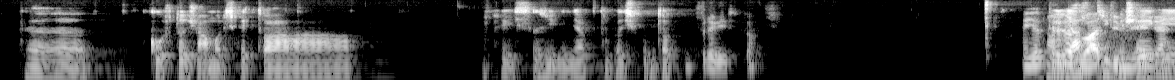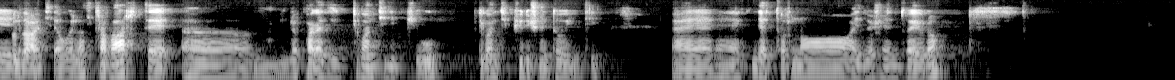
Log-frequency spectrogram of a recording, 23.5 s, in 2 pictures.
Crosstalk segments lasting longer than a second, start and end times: 10.5-12.0

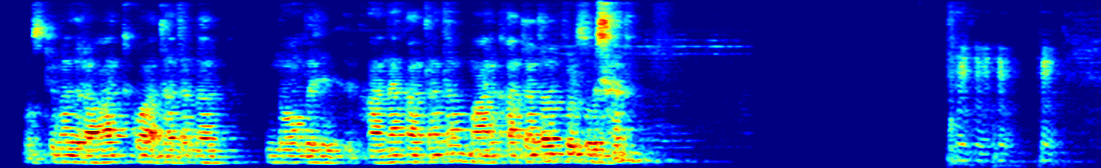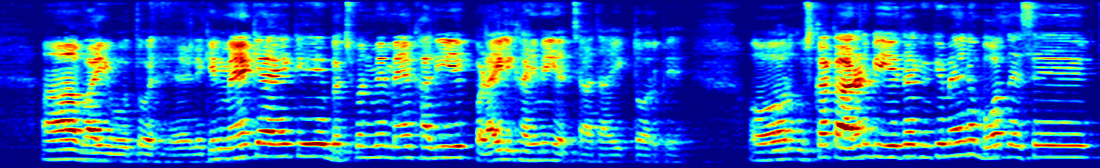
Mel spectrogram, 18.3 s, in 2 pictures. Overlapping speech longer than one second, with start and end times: none

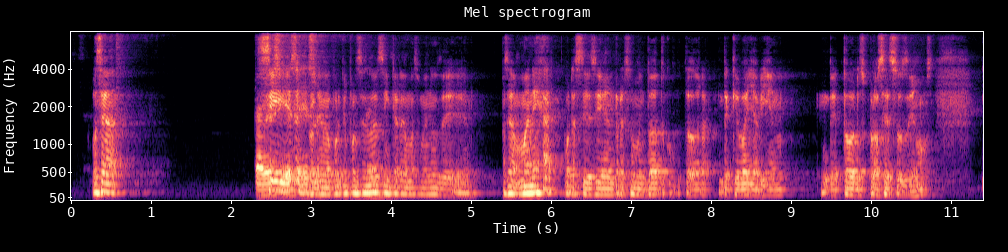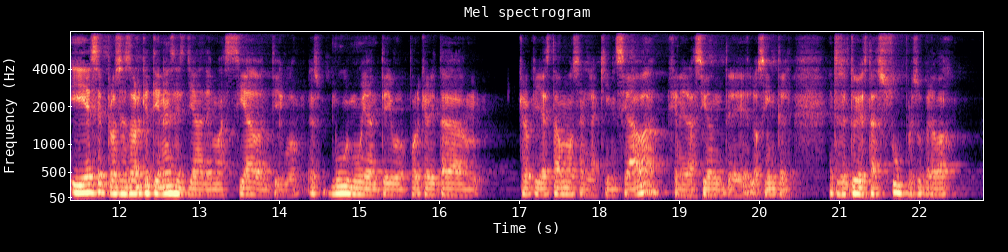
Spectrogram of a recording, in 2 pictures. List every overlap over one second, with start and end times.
2.3-3.9

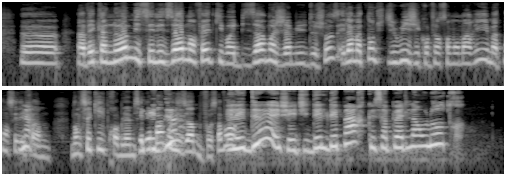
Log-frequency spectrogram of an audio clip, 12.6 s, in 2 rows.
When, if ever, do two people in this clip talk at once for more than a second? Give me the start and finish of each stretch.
none

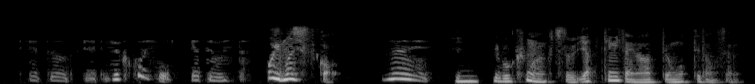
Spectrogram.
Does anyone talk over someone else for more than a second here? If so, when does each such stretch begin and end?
none

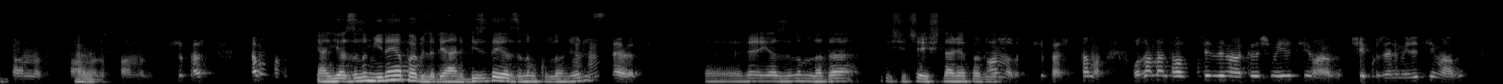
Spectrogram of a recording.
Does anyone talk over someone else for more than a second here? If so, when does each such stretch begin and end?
none

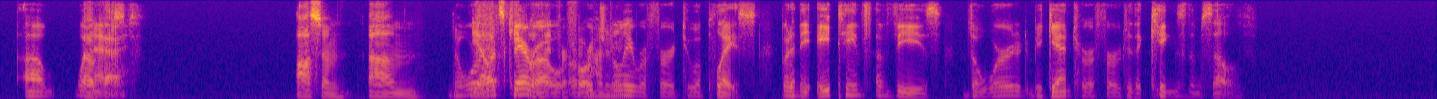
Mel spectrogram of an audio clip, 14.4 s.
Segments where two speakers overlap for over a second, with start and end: 4.7-6.3

